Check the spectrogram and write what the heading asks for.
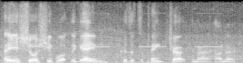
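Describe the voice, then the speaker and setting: A thirty-year-old man talks at a middling pitch, patiently explaining things over game voice chat. Clear noise hisses under his voice. He sounds unhurried and plain. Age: 30s. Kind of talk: casual voice chat while gaming.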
